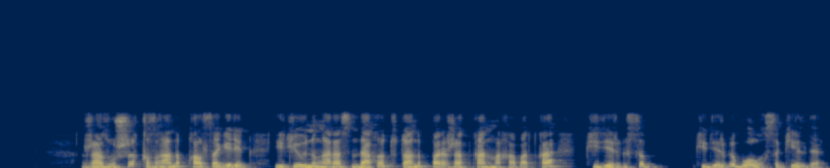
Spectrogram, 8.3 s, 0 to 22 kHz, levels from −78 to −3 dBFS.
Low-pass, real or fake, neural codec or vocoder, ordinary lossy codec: 7.2 kHz; real; none; none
